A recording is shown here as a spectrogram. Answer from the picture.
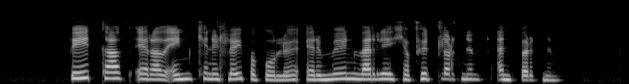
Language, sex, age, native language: Icelandic, female, 18-19, Icelandic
